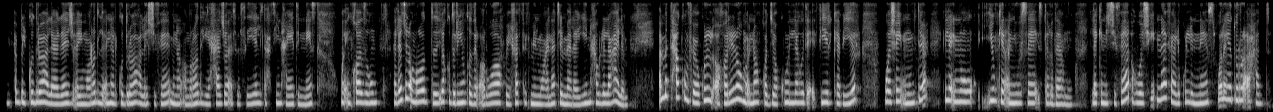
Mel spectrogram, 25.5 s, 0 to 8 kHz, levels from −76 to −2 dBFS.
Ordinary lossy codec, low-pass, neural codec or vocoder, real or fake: none; 7.2 kHz; vocoder, 22.05 kHz, 80 mel bands, HiFi-GAN; fake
